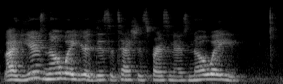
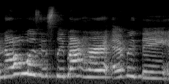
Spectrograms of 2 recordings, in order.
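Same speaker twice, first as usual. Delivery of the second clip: mimicking friend; 7 semitones higher, 4 dB louder, faster than usual. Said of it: "She was like".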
